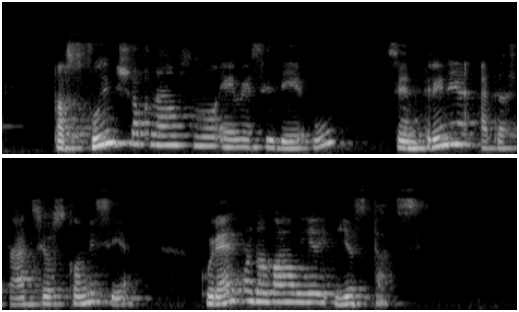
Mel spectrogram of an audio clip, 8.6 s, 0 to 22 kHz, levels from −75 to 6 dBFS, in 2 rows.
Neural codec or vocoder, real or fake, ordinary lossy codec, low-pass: codec, 16 kHz, 2 kbps, X-Codec, HuBERT features, trained on balanced general audio; fake; Opus, 32 kbps; 7.2 kHz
